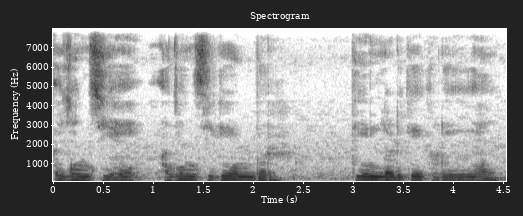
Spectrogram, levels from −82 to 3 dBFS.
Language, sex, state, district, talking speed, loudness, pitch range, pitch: Hindi, male, Uttar Pradesh, Saharanpur, 130 wpm, -16 LUFS, 105-115 Hz, 110 Hz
